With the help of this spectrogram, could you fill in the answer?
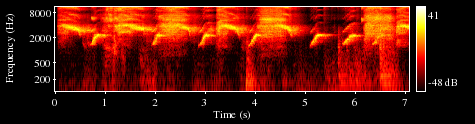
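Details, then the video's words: Asian pied starling singing varied creations: loud, harsh, raspy bursts alternating with short rising whistled slurs, a noisy phrase roughly every second, all rich and high-pitched. "kreasi burung jalak suren"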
